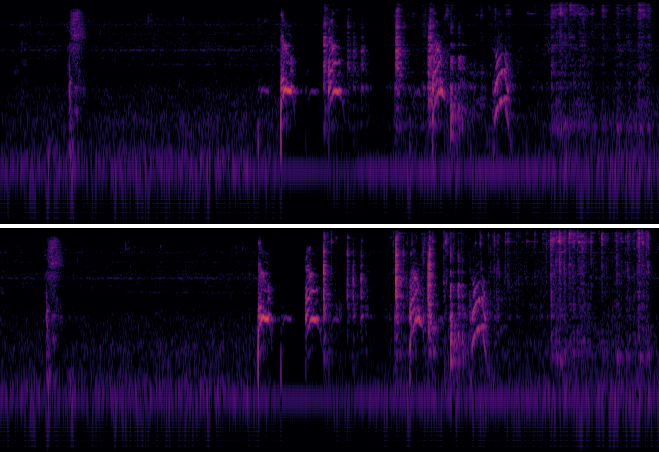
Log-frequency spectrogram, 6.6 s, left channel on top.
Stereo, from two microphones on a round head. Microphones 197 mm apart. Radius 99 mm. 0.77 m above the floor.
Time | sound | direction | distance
3.2 | keys jangling | 65° right (ahead or behind) | 0.7 m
